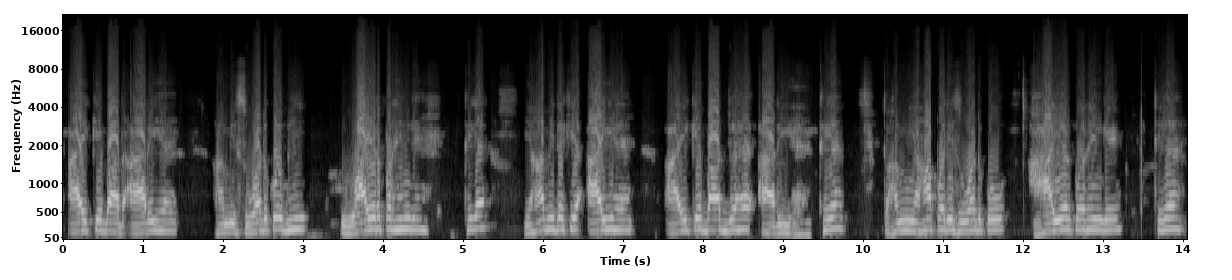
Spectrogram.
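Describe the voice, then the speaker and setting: Slow, repetitive male teacher. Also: sits high, no room sound, rough recording. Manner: slow, repeats rules and words over and over. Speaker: English teacher. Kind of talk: pronunciation lesson.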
